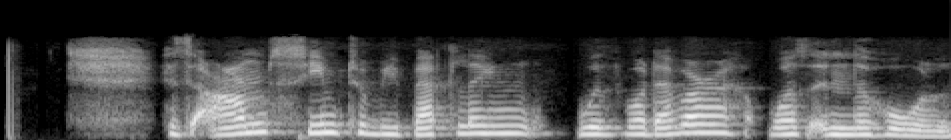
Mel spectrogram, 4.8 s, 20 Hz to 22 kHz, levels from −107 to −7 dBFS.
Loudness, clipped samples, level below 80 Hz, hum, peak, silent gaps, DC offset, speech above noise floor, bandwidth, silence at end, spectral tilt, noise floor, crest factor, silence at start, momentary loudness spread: -21 LUFS; under 0.1%; -64 dBFS; none; -6 dBFS; none; under 0.1%; 21 dB; 7.4 kHz; 0 s; -7 dB/octave; -41 dBFS; 16 dB; 0.4 s; 11 LU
